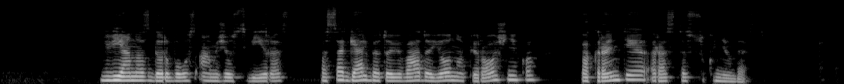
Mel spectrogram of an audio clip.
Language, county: Lithuanian, Vilnius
